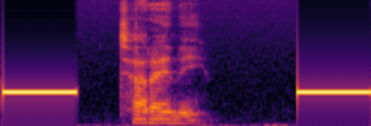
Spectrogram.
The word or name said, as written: tarreni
